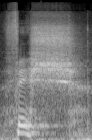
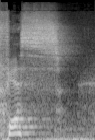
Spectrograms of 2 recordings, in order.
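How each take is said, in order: First: The word ends with an sh sound. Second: The word ends with a plain s sound. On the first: The speaker calls it right. "We need to hear the S. S H" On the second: The speaker calls it wrong. "It's not fis"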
